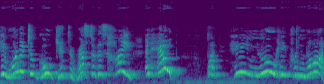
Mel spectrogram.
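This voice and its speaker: An extremely high-pitched cartoonish character voice at a fairly slow pace. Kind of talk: children's church puppet show. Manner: buzzing, playful.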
